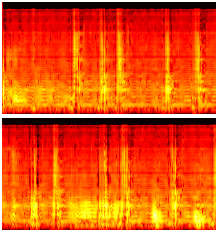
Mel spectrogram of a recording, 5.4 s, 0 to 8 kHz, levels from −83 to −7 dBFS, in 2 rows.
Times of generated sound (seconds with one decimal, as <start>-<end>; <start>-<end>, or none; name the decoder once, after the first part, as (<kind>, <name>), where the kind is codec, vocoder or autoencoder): 0.0-5.4 (vocoder, BigVGAN v2)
